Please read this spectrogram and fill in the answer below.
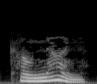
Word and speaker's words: Conan: Conan, with the accent on the second syllable.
